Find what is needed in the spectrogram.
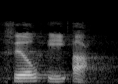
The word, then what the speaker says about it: philia: The word is philia. P-H-I-L-I-A. Philia. And that's how it's pronounced, phil-e-a.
